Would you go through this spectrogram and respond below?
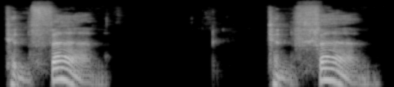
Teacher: the stress in that word falls on the second syllable, and because of that, our first syllable in this word is really, really short. You shouldn't say con.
